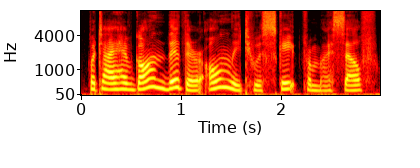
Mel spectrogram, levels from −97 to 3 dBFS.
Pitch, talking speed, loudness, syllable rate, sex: 235 Hz, 200 wpm, -18 LUFS, 5.4 syllables/s, female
